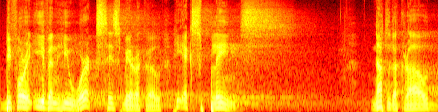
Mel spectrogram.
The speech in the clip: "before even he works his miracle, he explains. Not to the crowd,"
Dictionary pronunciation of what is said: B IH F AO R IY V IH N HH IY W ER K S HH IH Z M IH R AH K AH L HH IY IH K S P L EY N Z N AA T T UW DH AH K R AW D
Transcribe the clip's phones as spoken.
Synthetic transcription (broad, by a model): B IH F AO R IY V IH N HH IY W ER K S HH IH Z M IH R AH K AH L HH IY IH K S P L EY N S N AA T T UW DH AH K R AW D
